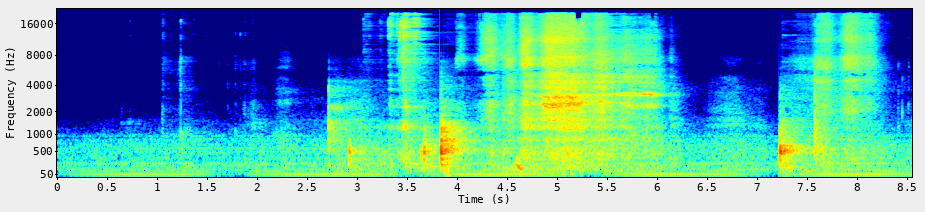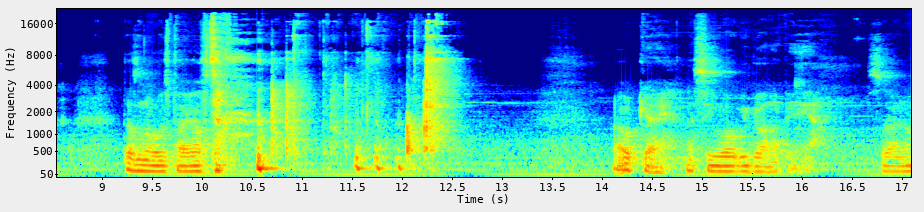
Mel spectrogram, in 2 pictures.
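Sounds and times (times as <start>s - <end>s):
small metal lock parts clicking: 10.8s - 12.6s.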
